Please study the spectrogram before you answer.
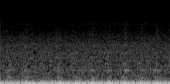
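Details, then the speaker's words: Totaled 2006 Mercedes-Benz E500 4matic wagon V8 at idle: a deep, even burble with a steady low rumble, no knocks, ticks or stumbles, and no smoke from the exhaust; it runs smoothly. "all right guys see it's running pretty good no knocks or anything running pretty good"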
